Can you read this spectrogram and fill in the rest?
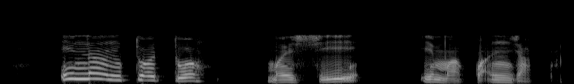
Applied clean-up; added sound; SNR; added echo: none; none; none; none.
